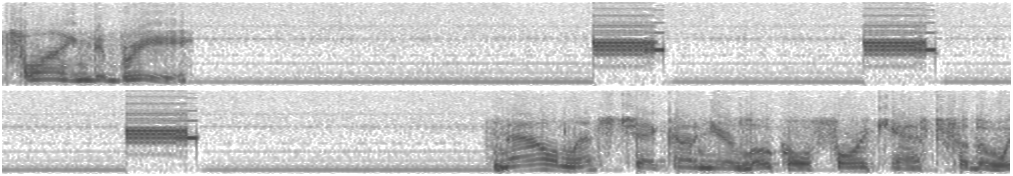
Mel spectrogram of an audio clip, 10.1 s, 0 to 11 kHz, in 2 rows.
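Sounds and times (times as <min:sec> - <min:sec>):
steady low hum: 0:00.0 - 0:10.0
buzzy two-tone data bursts: 0:02.9 - 0:03.4, 0:04.3 - 0:04.8, 0:05.6 - 0:06.1.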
